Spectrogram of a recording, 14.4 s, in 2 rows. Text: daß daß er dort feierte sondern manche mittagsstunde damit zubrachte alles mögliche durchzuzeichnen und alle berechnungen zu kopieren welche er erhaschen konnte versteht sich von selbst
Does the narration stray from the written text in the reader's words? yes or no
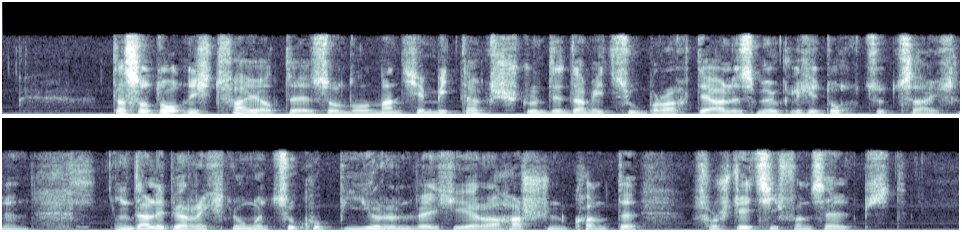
yes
